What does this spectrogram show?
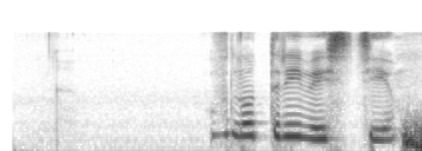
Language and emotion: Russian, sad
